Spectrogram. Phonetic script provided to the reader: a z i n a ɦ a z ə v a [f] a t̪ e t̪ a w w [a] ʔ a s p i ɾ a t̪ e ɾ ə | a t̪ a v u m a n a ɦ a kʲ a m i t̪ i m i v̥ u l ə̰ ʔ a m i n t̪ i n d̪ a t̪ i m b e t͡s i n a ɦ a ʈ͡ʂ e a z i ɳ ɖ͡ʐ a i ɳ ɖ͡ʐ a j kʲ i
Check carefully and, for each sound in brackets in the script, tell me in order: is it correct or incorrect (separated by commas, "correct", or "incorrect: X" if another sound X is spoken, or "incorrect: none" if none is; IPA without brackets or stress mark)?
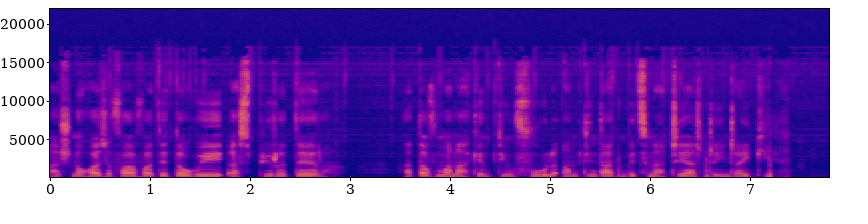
incorrect: v, incorrect: e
